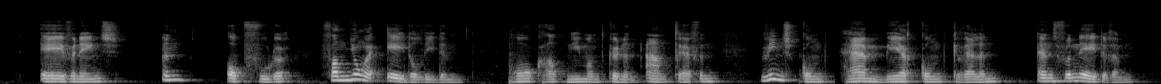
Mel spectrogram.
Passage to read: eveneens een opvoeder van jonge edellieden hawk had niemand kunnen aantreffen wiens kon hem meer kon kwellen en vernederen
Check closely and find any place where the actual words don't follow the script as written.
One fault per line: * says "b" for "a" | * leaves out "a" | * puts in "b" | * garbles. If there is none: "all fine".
all fine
